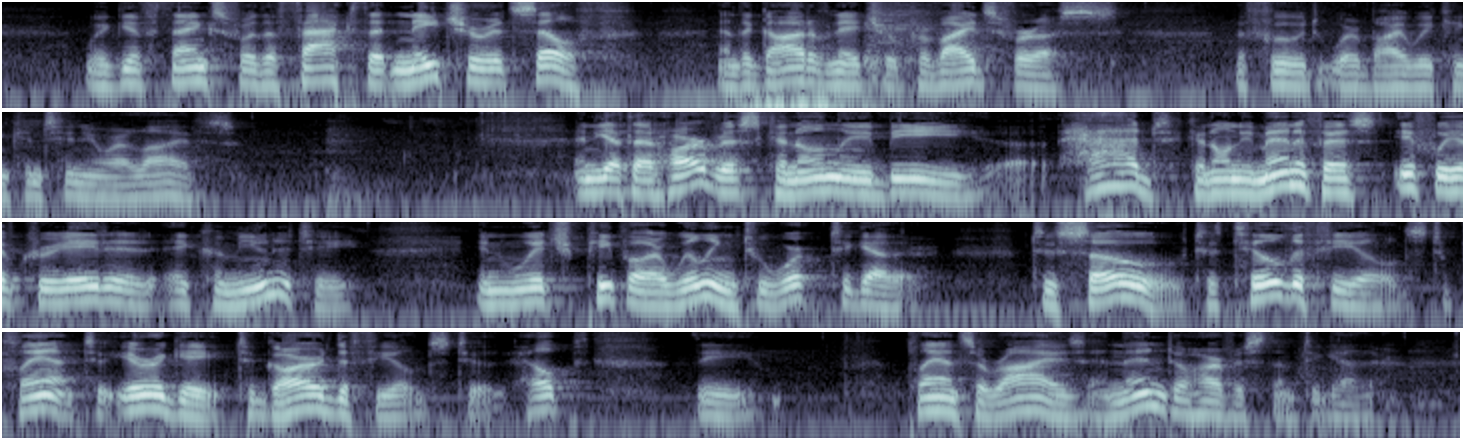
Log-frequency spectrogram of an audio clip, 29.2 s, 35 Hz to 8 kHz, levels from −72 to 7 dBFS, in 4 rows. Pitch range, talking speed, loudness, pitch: 100-135 Hz, 155 wpm, -14 LUFS, 115 Hz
